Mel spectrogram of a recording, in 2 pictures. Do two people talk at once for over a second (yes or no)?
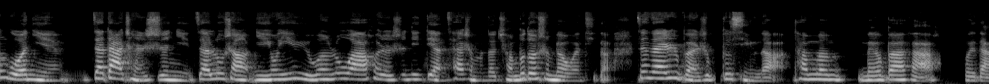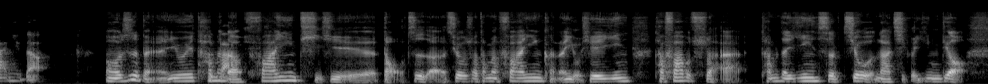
no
